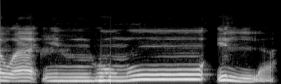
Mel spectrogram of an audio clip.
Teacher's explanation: نصل ميم الجمع الساكنة بواو مادية مشبعة لأن ما بعدها همز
